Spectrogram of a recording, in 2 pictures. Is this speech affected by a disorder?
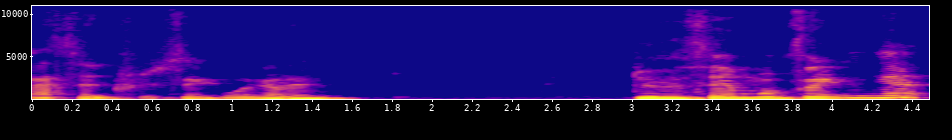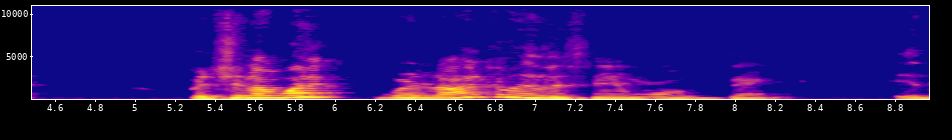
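Yes: cerebral palsy; from birth, cannot type.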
